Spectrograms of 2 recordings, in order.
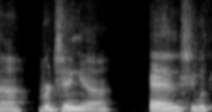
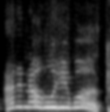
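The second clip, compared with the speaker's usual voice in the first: sister's voice; 13 semitones higher than usual. Retold or imitated. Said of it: "And she was like".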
